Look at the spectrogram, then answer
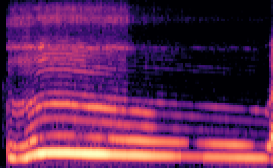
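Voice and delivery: loud rising ooh of delight. Shown as a demonstration. Teacher showing kids the circus food sound, a loud delighted ooh. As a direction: ooh like you can't wait to taste it. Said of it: "you can make this sound".

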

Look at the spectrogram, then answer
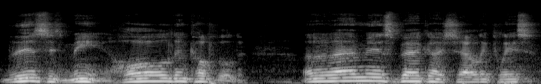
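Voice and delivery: put-on drunk. Drunk Holden on the phone.

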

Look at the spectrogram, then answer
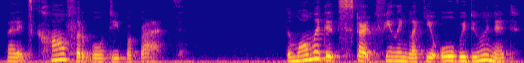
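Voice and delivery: soft, unhurried meditation voice with long pauses; guided meditation. Acted. Leads a yoga nidra relaxation.

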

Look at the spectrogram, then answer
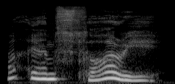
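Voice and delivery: a lightly voiced owl, slow and polite; politely disagree like a learned owl; owl doctor. Owl contradicting the crow, lightly voiced and polite.

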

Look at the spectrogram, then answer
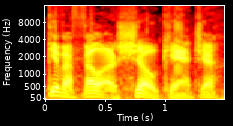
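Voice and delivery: loud, put-on irritated complaint; surly bully protesting; bully's growl. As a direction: gripe back resentfully. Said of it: "growled Andy".

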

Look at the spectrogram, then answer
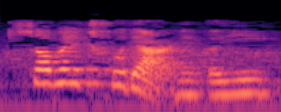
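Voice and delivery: usual speaking voice

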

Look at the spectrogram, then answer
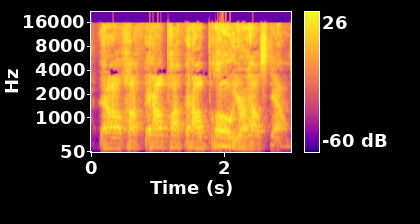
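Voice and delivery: loud menacing threat; threatening wolf. Acted. Wolf threatens Herman's wooden house, loud. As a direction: bellow the threat. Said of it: "said the wolf".

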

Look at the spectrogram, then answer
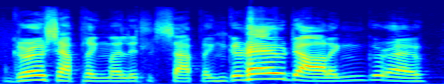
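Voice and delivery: high, loud, doting coax; tender coaxing. Pretend. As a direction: sweet-talk the little tree. Coaxing saplings to grow.

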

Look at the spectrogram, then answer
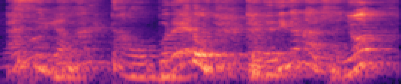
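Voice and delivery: loud, high, impassioned pulpit delivery; full-force preaching. Real, not acted. Preacher urging the congregation to serve God, impassioned preaching. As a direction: build to a drawn-out, crying-out climax.

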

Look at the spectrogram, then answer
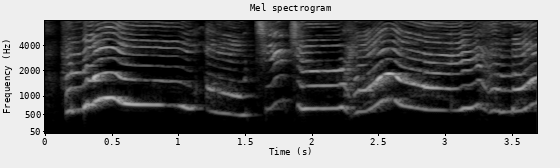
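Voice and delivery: very high, loud sing-out greeting; mom yelling hello. Acted. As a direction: holler gushingly across the mall. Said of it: "his mom yelled".

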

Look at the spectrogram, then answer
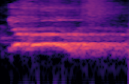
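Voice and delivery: high, loud laughing whoop; joyful cheer. Real, not acted. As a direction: celebrate out loud. Cheering after the set.

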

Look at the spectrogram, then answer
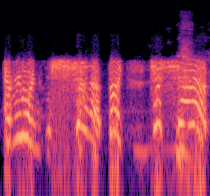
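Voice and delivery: high, urgent shushing of the room; hushing everyone. Retold or imitated. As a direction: shush the family before the big moment. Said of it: "you're like".

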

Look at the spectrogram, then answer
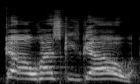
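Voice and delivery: high, rousing cheer for the team; excited yell. A narrator's reading. Rebecca cheering her team on, excited shouting. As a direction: shout them on, last chance. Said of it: "Rebecca yelled".

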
